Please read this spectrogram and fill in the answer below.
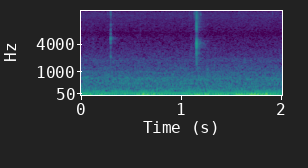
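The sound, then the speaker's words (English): Two brief, faint clicks as buttons are pressed in the Cash App on a phone while buying Bitcoin, spaced under a second apart over a low, steady hum. “All right, I have my Cash App open and I'm clicking on Bitcoin, entering $20”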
